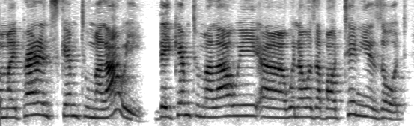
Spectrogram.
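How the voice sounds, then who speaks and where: A middle-aged woman born and raised in Zambia, giving a friendly, unhurried presentation to students, with many fillers. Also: fairly high pitch, a bit bright. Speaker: engineer giving a talk to students.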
